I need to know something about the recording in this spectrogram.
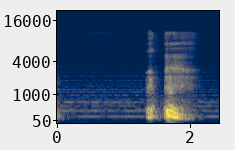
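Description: A man clearing his throat in two quick rasps, the second longer, about one and a half seconds in.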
